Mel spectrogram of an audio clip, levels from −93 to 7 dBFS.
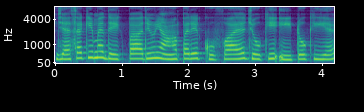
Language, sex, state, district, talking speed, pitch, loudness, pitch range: Hindi, female, Chhattisgarh, Bastar, 245 wpm, 250 Hz, -13 LUFS, 240-270 Hz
